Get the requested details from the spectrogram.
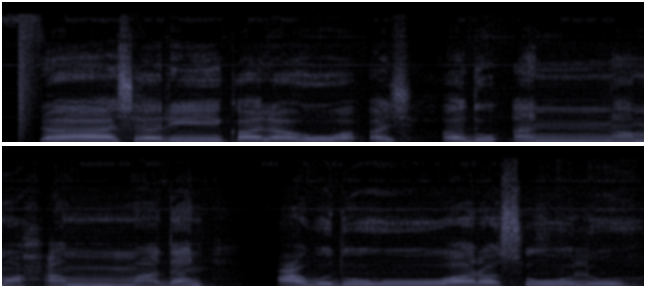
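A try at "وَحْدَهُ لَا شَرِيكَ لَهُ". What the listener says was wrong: اچھا یہ لہو کا ہا جو پیش ہے نا آپ نے، یہ کم کھینچا، اس کو کھینچنا ہے. وحدہ لا شریک لہ، وحدہ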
